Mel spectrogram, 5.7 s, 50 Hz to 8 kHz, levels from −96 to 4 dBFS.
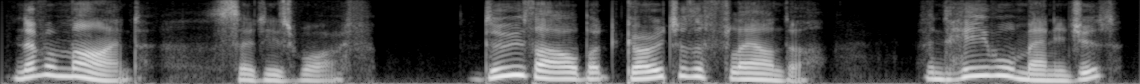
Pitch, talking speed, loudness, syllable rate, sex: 190 Hz, 180 wpm, -15 LUFS, 4.9 syllables/s, male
